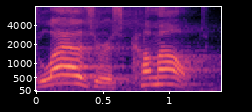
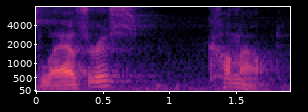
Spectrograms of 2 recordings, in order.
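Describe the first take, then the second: First: Higher, slightly raised voice, acting the call; mild mock shout. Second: Low, hushed quote, much softer; softly acted call. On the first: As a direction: call toward the tomb as Jesus, restrained. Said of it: "he shouted with a loud voice". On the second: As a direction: say the summons quietly, almost to yourself. Same call repeated for human nature.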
